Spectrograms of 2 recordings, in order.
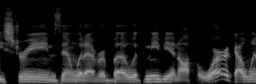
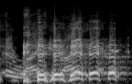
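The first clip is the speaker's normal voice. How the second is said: laughing; 9 semitones higher, 11 dB louder than usual. Real, not acted. Laughing at streaming the birth joke.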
